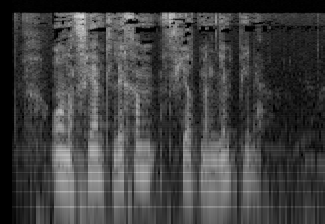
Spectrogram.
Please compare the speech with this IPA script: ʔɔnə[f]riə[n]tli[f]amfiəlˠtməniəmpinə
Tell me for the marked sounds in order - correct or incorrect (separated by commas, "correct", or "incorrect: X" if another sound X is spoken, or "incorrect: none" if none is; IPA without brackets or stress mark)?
correct, incorrect: m, incorrect: χ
